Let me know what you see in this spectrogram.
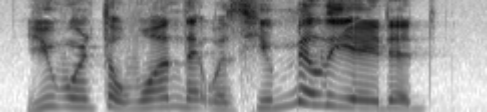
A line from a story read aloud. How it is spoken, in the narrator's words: Ahsoka cried as tears welled up in her blue eyes and began to run down her face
